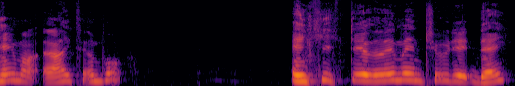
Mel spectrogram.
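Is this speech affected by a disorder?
Yes: cerebral palsy; from birth.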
